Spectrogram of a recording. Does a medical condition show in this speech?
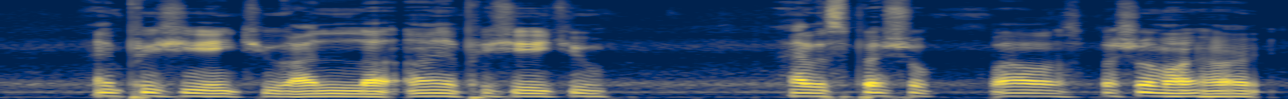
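Yes: cerebral palsy; released from pediatric care, past therapy including occupational therapy; never needed speech therapy.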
